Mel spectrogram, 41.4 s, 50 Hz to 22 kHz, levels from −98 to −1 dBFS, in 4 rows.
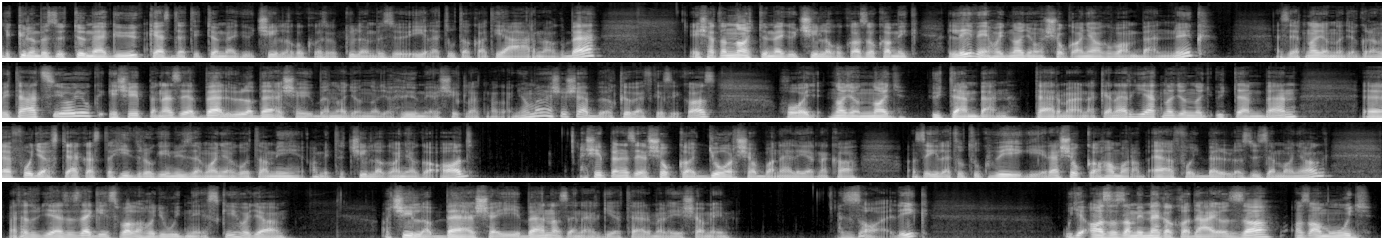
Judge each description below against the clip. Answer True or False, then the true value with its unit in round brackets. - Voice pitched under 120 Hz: True (105 Hz)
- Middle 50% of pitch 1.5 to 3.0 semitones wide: True (2.5 semitones)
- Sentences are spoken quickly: True (160 wpm)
